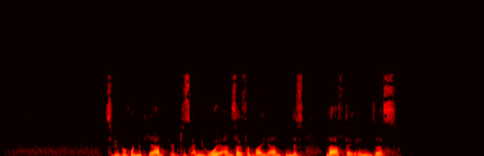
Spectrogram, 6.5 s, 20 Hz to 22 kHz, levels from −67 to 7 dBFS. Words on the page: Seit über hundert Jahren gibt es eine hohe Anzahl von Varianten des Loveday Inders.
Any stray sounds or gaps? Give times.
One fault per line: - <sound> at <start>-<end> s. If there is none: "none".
none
